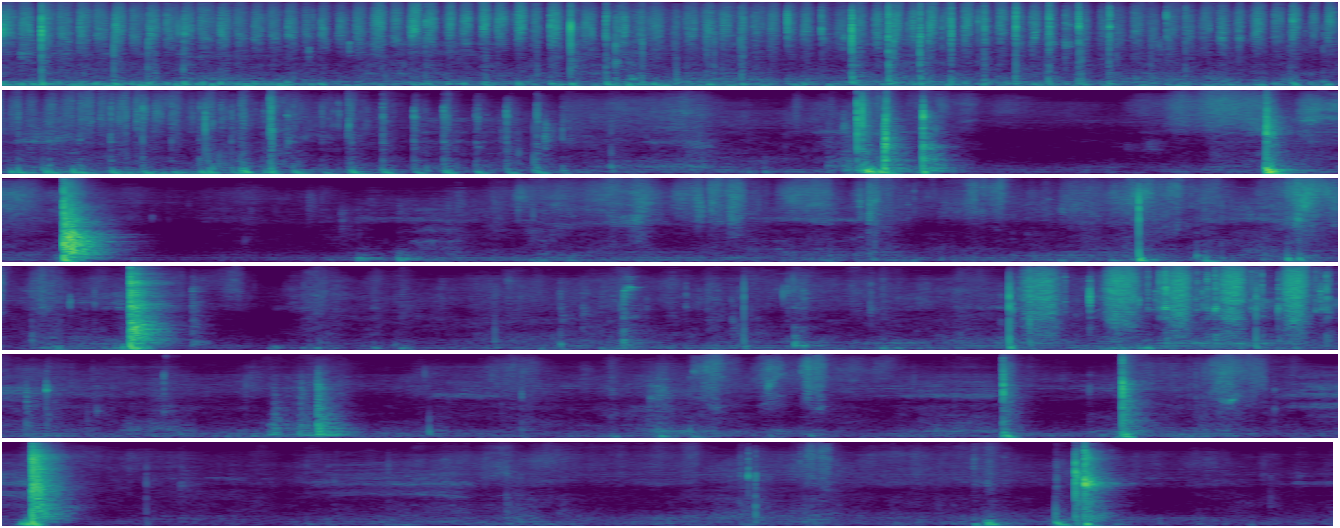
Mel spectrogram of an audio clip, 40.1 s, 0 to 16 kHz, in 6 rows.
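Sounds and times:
hands rubbing skin: 0.0 - 9.8, 15.9 - 20.3, 25.1 - 26.7.

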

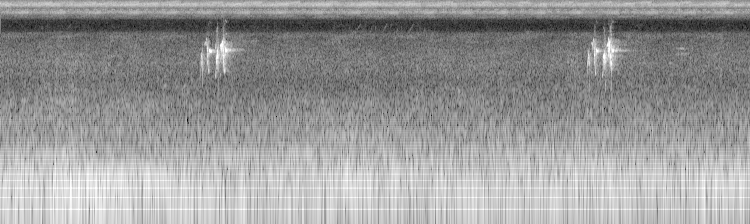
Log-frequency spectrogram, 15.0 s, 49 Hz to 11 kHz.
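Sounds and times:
bird chirping: 4.0 - 4.8, 11.7 - 12.6.

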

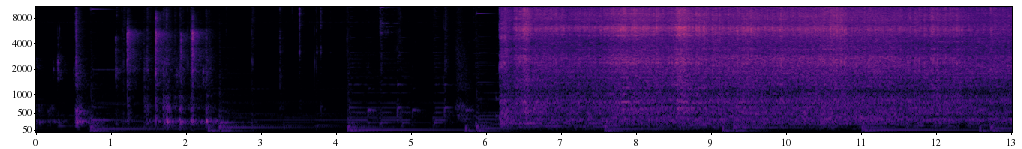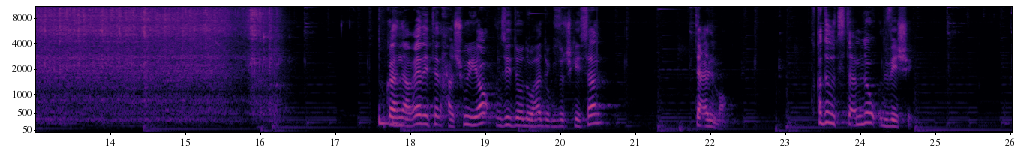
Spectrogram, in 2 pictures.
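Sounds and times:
blender crushing ice: 6.2 - 16.4.

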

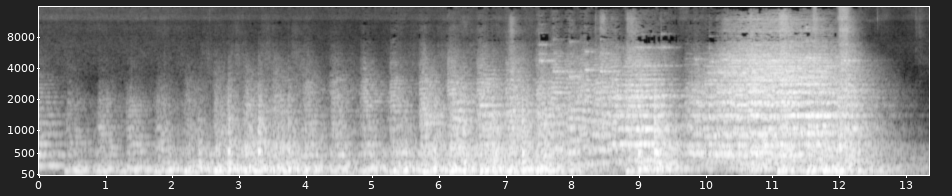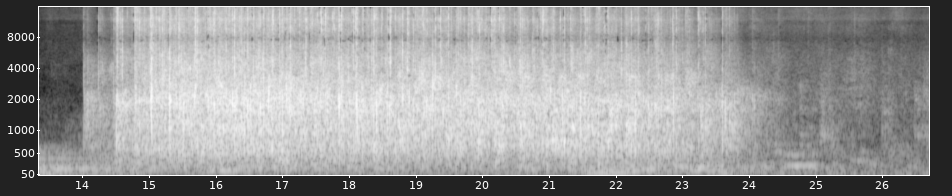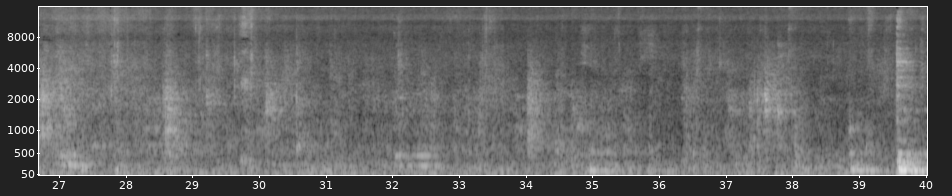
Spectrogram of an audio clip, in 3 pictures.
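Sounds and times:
symphonic band playing: 0.0 - 24.6
audience applauding: 14.0 - 24.6.

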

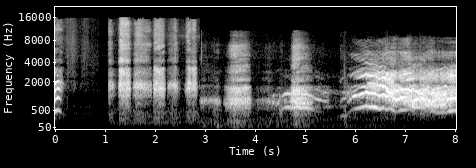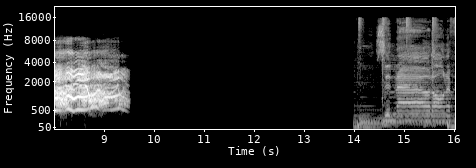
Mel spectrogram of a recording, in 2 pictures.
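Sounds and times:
animals yipping: 4.3 - 9.6
chorus of wavering howls: 4.3 - 9.6.

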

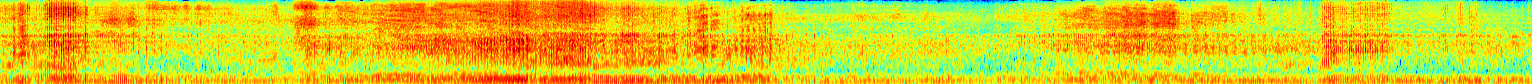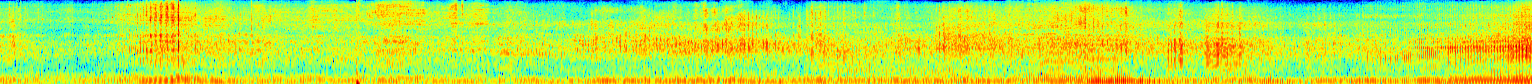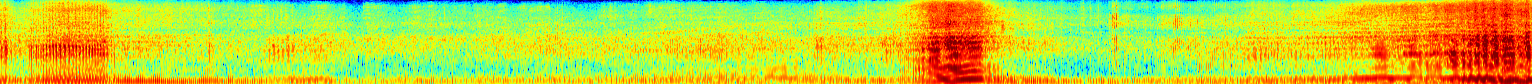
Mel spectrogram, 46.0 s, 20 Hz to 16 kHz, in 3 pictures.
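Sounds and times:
motocross bike engines revving: 0.0 - 45.9.

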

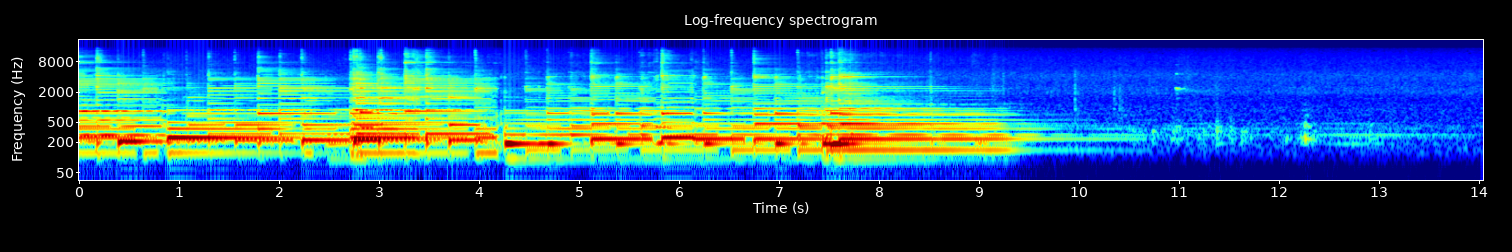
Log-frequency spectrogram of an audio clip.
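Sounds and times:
acoustic guitar picked notes and chords: 0.0 - 14.0.

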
